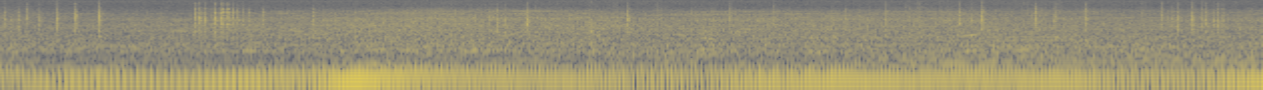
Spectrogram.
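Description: Off-road trial vehicle's engine revving up and down in slow swells, loudest about two seconds in, with occasional clicks.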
